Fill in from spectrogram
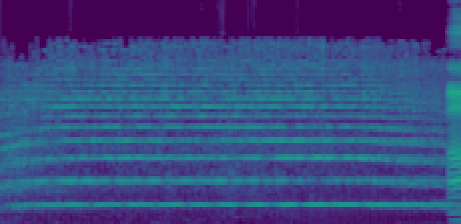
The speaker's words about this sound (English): So I'll give a little uh, spoiler warning right here because um, I can tell you really want to talk about what happens in sort of the second half of this movie. So I'll throw in a siren here.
